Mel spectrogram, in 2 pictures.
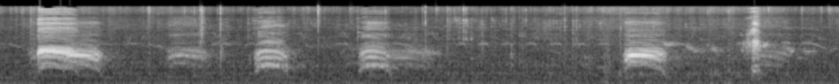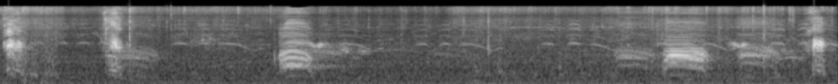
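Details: Repeated hoarse caws from crows in a food fight, loud and quieter calls alternating at uneven intervals over several seconds, with faint high chirps in the background.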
